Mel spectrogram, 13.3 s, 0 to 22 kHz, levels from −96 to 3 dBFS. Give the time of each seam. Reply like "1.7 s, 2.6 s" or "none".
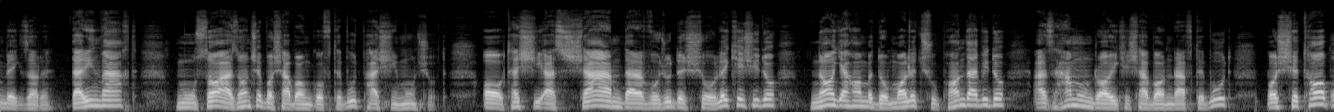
none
